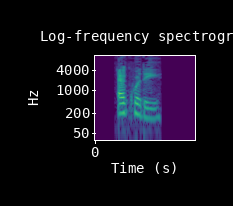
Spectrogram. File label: "equity", voice, english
